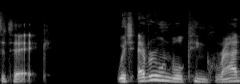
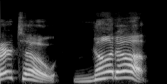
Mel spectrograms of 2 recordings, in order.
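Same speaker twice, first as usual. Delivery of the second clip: shrill, loud yelling at full force; 8 semitones higher, 7 dB louder than usual. Recapping a favorite scene, quoting one character yelling at another, retelling a yell. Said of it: "Sam yells".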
